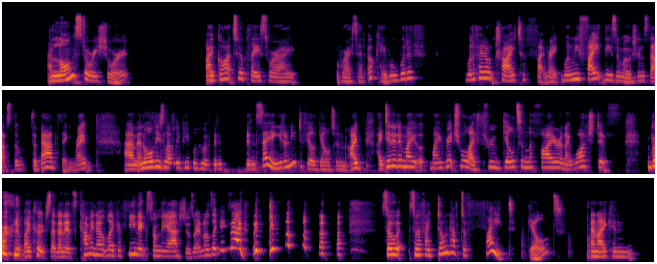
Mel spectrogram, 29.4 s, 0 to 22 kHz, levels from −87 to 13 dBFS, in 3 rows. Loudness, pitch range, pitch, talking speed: -25 LUFS, 185-275 Hz, 235 Hz, 215 wpm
